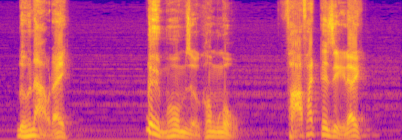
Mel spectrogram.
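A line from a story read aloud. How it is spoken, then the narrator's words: Angry shout. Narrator (Vietnamese): Ông Trường quát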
